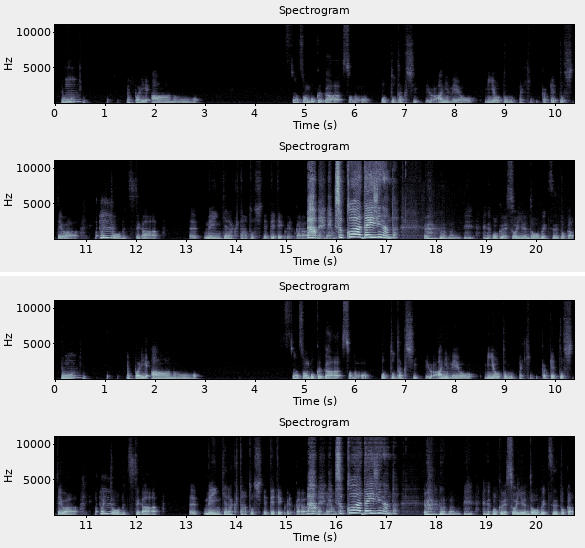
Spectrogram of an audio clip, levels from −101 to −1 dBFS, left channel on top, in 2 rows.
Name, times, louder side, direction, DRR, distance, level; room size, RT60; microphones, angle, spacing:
voice 1, 0.2-0.5 11.3-11.6 15.4-17.2, left 4 dB, 80° left, 0.5 m, -27 dB
voice 2, 1.4-2.8 4.8-6.3 6.5-8.3 8.6-9.2 9.7-11.0 11.3-12.4 13.1-16.0 17.8-20.7, right 5 dB, 85° right, 0.3 m, -34 dB
2.3 x 2.1 x 2.8 m
head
